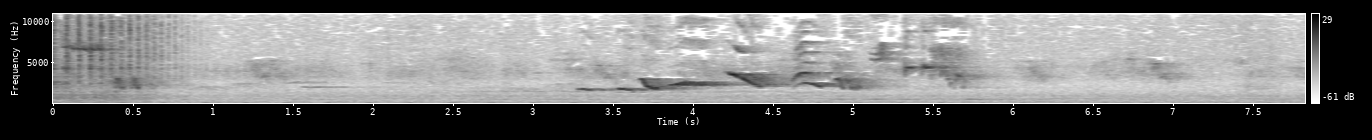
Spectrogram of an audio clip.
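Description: Songbirds singing: a quick run of chirped, slurred phrases about three seconds in, with fainter scattered calls around it.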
